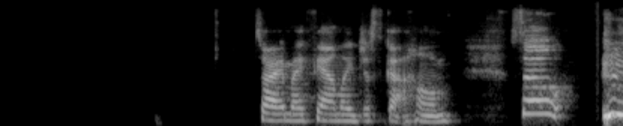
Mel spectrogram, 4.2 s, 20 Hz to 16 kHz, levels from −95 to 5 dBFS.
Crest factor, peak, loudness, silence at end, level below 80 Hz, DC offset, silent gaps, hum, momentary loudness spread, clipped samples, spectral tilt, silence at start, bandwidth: 22 dB; -10 dBFS; -32 LUFS; 0 s; -72 dBFS; under 0.1%; 3.92-3.96 s; none; 12 LU; under 0.1%; -4 dB/octave; 1.7 s; 12.5 kHz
